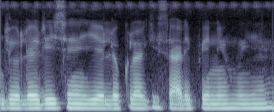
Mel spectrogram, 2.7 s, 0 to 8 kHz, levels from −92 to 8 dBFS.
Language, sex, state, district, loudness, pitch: Hindi, male, Haryana, Rohtak, -14 LUFS, 115 Hz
